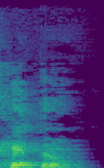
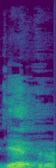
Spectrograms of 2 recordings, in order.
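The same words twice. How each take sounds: First: The J is a raspy Spanish throat sound. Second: The J sounds like an English J. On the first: The speaker calls it right. "nosotros la J no la pronunciamos así, es Jetro" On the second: The speaker calls it wrong. "Lo pronuncian así como, como si fueran gringos"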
